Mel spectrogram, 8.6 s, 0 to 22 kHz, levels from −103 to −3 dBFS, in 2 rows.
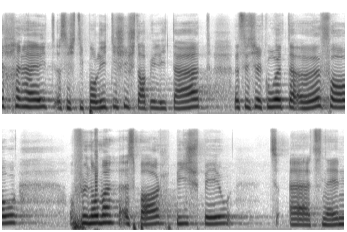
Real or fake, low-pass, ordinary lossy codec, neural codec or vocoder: fake; 14.4 kHz; none; autoencoder, 48 kHz, 128 numbers a frame, DAC-VAE, trained on Japanese speech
